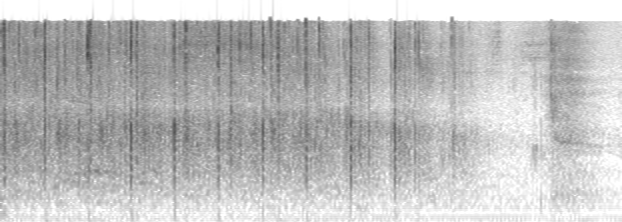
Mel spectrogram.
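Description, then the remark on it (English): A crowd claps hands in a dense, steady burst of applause that holds strong for about three seconds, then thins out and fades to a few scattered claps. “Come on, somebody clap your hands right now.”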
